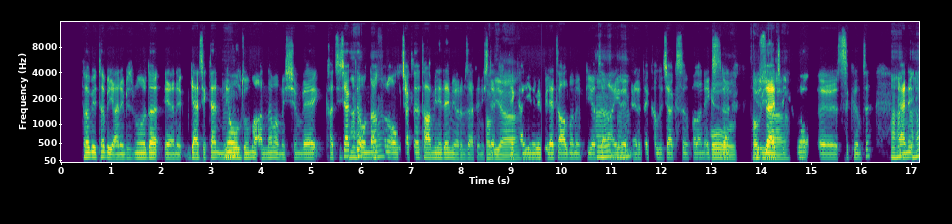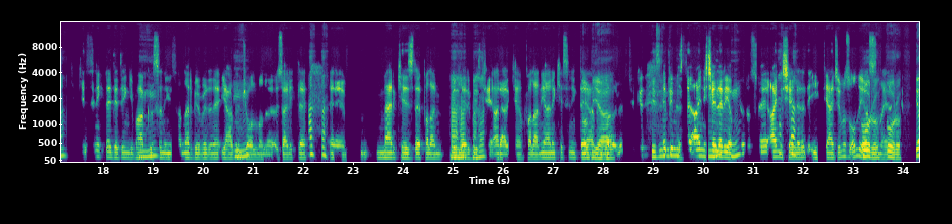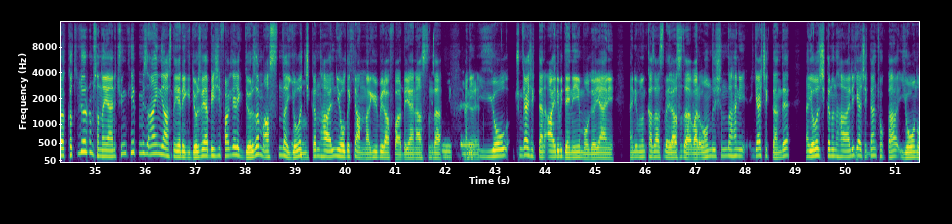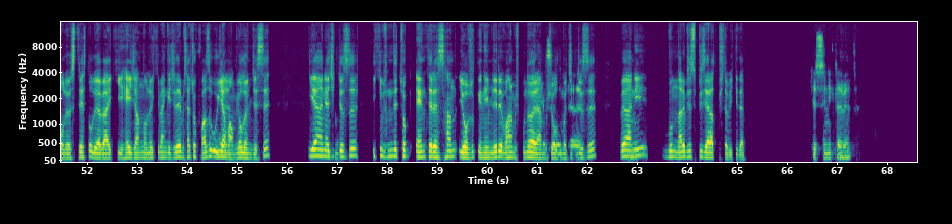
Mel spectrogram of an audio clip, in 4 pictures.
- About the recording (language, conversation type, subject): Turkish, unstructured, Yolculuklarda sizi en çok ne şaşırtır?
- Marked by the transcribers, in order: static; other noise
